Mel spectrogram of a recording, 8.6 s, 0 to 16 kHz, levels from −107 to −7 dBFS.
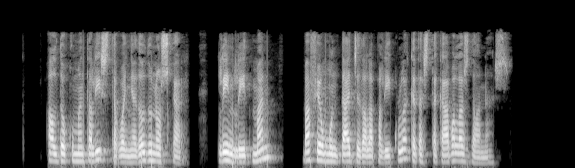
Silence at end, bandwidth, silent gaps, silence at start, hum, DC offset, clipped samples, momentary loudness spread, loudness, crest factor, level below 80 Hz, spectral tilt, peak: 1 s; 8.2 kHz; 2.85-2.97 s, 3.13-3.27 s, 4.26-4.54 s; 0.75 s; none; under 0.1%; under 0.1%; 10 LU; -18 LUFS; 18 dB; -54 dBFS; -4.5 dB/octave; -2 dBFS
